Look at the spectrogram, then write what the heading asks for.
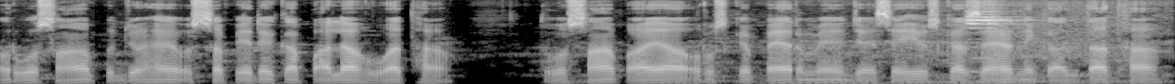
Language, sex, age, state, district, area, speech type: Urdu, male, 30-45, Uttar Pradesh, Ghaziabad, rural, spontaneous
